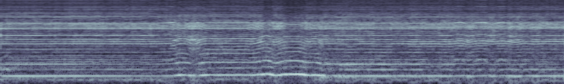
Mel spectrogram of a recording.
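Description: A man's voice holding one long sung note, with a brief wavering turn in pitch partway through.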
